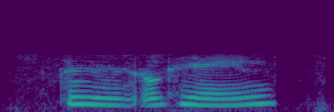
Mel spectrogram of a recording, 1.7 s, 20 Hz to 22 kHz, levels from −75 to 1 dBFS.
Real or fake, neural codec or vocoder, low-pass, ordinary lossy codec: fake; codec, 16 kHz, 4 kbps, FunCodec, trained on LibriTTS, 50 frames a second; 3.6 kHz; none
